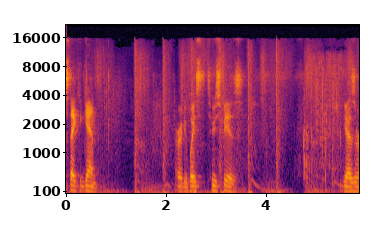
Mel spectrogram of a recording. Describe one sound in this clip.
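A hatchet chops into a carcass with dull thuds.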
